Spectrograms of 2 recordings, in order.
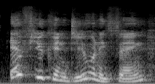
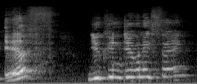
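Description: First: Said in the usual way. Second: High, disbelieving question; incredulous repeat of the father's doubt; incredulous echo. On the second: Retold or imitated. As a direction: throw the doubt back, sharply rising. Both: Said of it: "And you're saying".

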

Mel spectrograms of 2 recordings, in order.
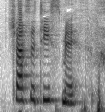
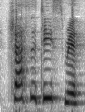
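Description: First: The name said slow in broad Geordie, with a laugh; Geordie accent. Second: Higher, laughing Geordie take on the name; Geordie accent. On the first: Reading a viewer's name in Geordie as she asked. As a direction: say it in thick Geordie. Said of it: "wanted to hear me say her name in my accent". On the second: Repeating the viewer's name in Geordie, laughing. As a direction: say the name again in Geordie, giggling. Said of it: "that's how I say your name in Geordie". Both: Shown as a demonstration.

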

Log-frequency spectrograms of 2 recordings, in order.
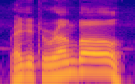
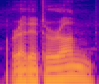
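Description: First: Slow, drawn-out fight announcer call; ring announcer. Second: Said in the usual way. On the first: Pretend. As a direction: stretch it like a boxing ring announcer. Wordplay on ready, boxing announcer call.

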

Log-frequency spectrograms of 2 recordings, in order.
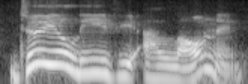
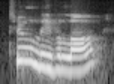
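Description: First: Slow, drawn-out question; slow teaching model. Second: Quick question, pitched higher; quicker natural repeat. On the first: English teacher introducing a question to learners, slowly. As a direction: stretch out "Do you live alone" for learners. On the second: English teacher repeating the question to learners, quicker. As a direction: run "Do you live alone" together briskly. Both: Shown as a demonstration.

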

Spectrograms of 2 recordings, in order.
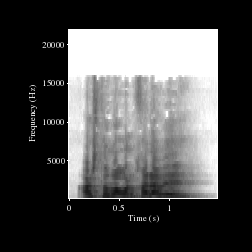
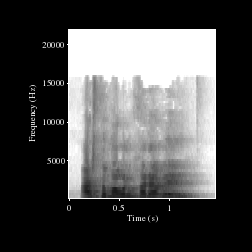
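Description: No difference in how they are said.

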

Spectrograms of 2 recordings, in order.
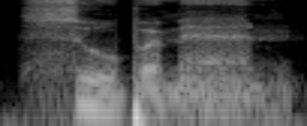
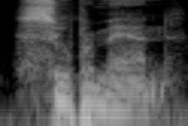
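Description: First: Low, very slow robot giant; slow, low, reverent giant saying its hero's name; Iron Giant voice. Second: Said in the usual way. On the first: Retold or imitated. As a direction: draw it out deep like the gentle giant robot. Voicing the Iron Giant's line.

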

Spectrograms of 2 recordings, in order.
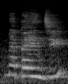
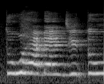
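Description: First: Said in the usual way. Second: Loud, higher, stress on तू; indignant retort. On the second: Acted. Woman returning the "बहन जी" insult, indignant shout. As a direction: throw it back, punching तू. Throws the insult back at him.

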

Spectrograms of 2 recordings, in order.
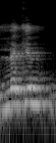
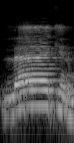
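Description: First: Lekin with a flat short e; the mistaken vowel; wrong short e. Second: Lakin with a long open a after the l; the correct long vowel; long a after lam. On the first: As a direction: say Lekin with an e, not an a. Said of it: "Lekin değil". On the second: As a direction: draw out the a in Lakin. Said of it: "Burada uzatma var lamdan sonra". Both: Shown as a demonstration.

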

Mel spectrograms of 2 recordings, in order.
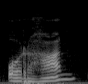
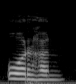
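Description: First: ОрГАН, stress at the end, rising tune; stress on last syllable. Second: ОРган, stress at the start, higher pitch; stress on first syllable. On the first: (наголос на останній склад: орГАН) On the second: (наголос на перший склад: ОРган) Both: Shown as a demonstration. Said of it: "залежить від наголосу".

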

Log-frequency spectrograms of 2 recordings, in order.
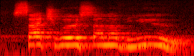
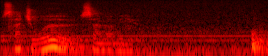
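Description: First: Slow, loud stress on were; slow emphatic. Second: Very slow, much softer repeat; soft, slow echo. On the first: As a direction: hammer out "were" as past tense. Repeated for emphasis. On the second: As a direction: let "were" fall quietly and linger. Repeated softly after shouting. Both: Acted.

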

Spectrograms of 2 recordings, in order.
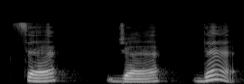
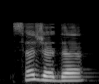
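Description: First: One short syllable at a time, with pauses; broken into syllables. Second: Said in the usual way. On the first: Shown as a demonstration. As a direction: separate each syllable for a learner to copy. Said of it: "أقطع الكلمة إلى مقاطع قصيرة". (تقطيع الكلمة مقطعًا مقطعًا بوقفات) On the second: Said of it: "أقطع الكلمة".

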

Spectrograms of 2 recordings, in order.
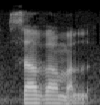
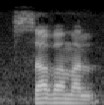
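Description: No difference in how they are said.

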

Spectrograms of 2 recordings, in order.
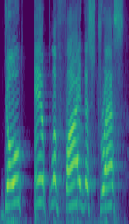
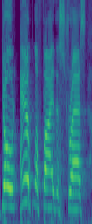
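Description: First: Slow, loud, high-pitched proclamation; emphatic slogan. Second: "Don't amplify the stress" loud and high, a bit quicker; repeated slogan. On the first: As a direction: hammer home each word of "Don't amplify the stress". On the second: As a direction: lead the crowd through "Don't amplify the stress". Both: Shown as a demonstration. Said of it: "Say that with me".

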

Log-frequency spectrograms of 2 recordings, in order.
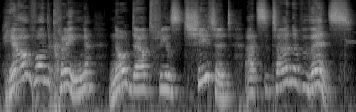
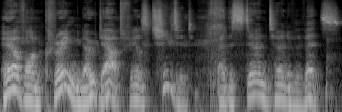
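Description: First: Put-on slow, higher German-accented policeman; heavy German accent, drawn out. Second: Sherlock Holmes voice. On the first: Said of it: "sorry, that was Sherlock Holmes". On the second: Acted. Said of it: "that was Sherlock Holmes".

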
